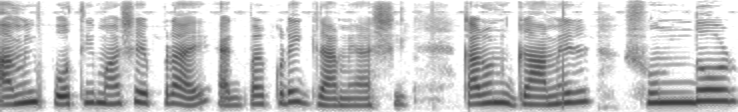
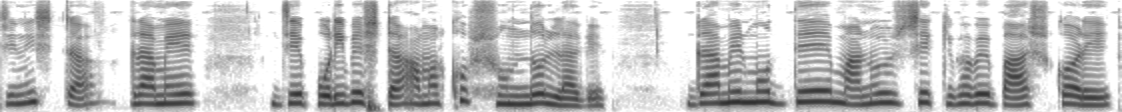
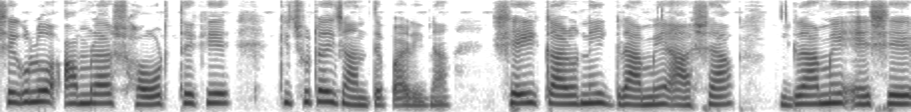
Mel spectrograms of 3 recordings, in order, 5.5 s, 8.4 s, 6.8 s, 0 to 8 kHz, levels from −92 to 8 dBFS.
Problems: none marked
